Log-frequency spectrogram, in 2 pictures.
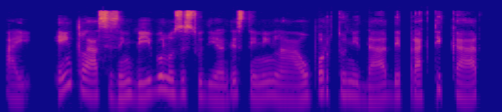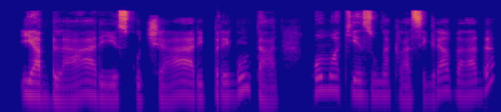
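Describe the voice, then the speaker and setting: A woman whose voice sits low and dark, speaking a little slowly, teaches Portuguese online with a Brazilian accent. She patiently repeats words and slips Spanish into her Portuguese mid-sentence. The sound is a screen-shared recording on a close mic, studio-clean with no echo.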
